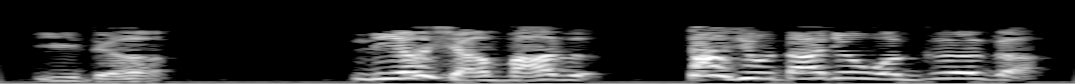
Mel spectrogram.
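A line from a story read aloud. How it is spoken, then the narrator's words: Crying while speaking. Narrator (Chinese): 朱瑞芳意识到会有不好的结果，忍不住悠悠的哭泣起来，边哭边说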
